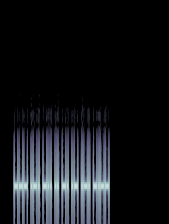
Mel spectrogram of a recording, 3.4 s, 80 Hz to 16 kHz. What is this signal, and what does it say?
Morse code, heard as a keyed tone, about 50 wpm, 700 Hz. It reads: ORDINARY
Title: Top 1751-2000 Words 50wpm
